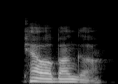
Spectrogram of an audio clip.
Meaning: Expressing amazement, enthusiasm, or joy
- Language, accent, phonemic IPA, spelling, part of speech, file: English, Australia, /ˌkæɔəˈbaŋɡə/, cowabunga, interjection, En-au-cowabunga.ogg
